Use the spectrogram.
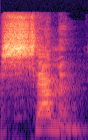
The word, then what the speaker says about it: salmon: A salmon color. Salmon. How do you I don't know how to pronounce... There's an L there. Salmon. Salmon. Salmon. That L is a fucking misdirect.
